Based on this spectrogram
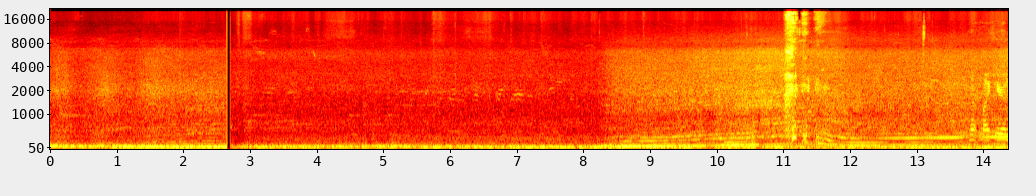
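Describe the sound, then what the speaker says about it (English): Old Chevy Tri-Five car at a car show, its engine idling with a deep, steady rumble, then revving up and dropping back, with people talking nearby. "Nothing like hearing them old motors run."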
